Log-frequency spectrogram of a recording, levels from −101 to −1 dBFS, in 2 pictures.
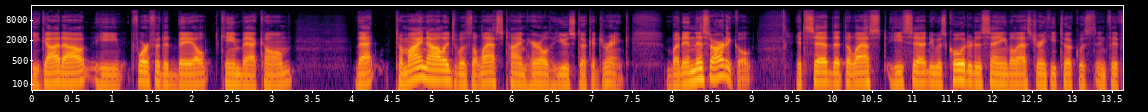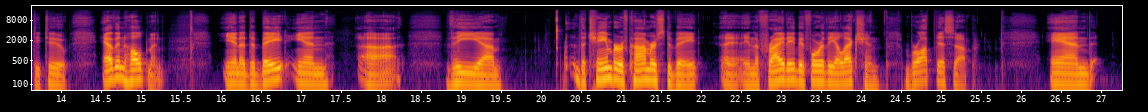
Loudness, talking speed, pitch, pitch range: -22 LUFS, 155 wpm, 105 Hz, 100-115 Hz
